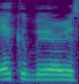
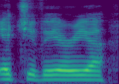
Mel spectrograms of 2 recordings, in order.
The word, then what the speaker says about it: Echeveria: as well I noticed some people will say echeveria some people say echeverria again with the pronunciation it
